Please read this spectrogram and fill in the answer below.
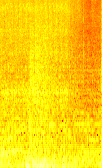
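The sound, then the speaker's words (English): Explosions from a bombardment rumble as a dense, continuous roar with heavy, deep booms that swell around the middle and again at the end. “Every bombardment is an act of truth. Listen.”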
